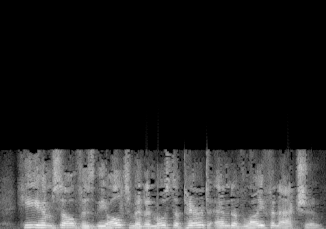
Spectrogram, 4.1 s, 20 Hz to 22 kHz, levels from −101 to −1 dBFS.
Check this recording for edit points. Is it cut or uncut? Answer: uncut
